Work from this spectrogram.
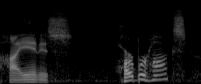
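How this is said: There is a break right after Hyannis. The place is Hyannis and the team is the Harbor Hawks. "the space occurs between Hyannis and Harbor Hawks"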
